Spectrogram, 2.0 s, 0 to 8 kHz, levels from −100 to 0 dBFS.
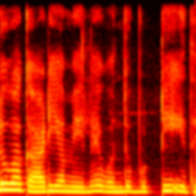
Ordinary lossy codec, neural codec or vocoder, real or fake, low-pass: none; none; real; none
